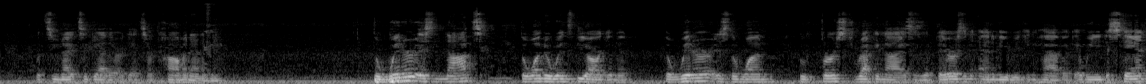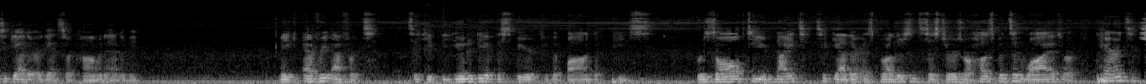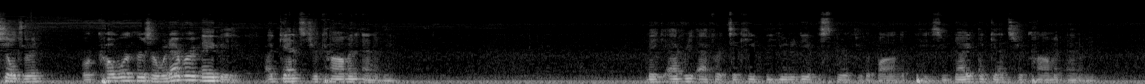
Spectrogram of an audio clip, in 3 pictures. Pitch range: 110-135 Hz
